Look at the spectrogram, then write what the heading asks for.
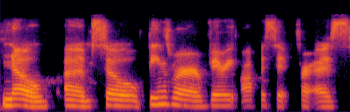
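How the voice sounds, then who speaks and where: Recorded in a dry, close sound with no echo and a quiet background, a woman speaks at a fairly low pitch. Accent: American. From California. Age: 30s. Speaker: caller. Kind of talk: call-in advice conversation. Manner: hesitant, many fillers.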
